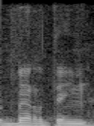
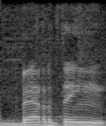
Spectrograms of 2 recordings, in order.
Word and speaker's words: Werthein: así exactamente la manera correcta de pronunciar el apellido del nuevo canciller berin eh Porque la W alemán se pronuncia B corta y la b corta se pronuncia F Así que berin es el nuevo canciller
